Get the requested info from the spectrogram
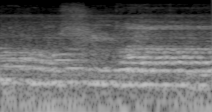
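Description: A single voice chanting Hindu puja mantras in long held notes that shift slowly in pitch.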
